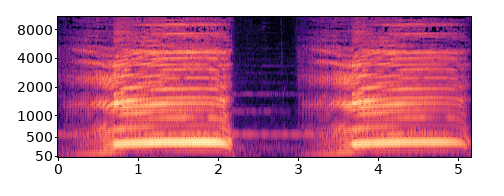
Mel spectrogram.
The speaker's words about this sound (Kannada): ಈ ಎಲ್ಲ ಪ್ರಾಣಿಗಳಲ್ಲಿಯೇ ಮನುಷ್ಯನಿಗೆ ಅತಿ ಆತ್ಮೀಯವಾದ ಪ್ರಾಣಿ ಎಂದರೆ ಆಕಳು ಮತ್ತು ಎತ್ತುಗಳು.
